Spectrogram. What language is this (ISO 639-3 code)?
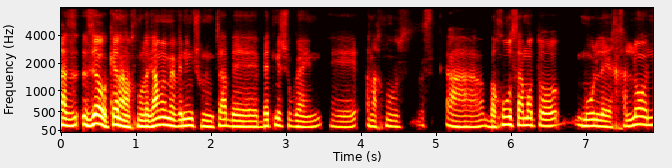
heb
